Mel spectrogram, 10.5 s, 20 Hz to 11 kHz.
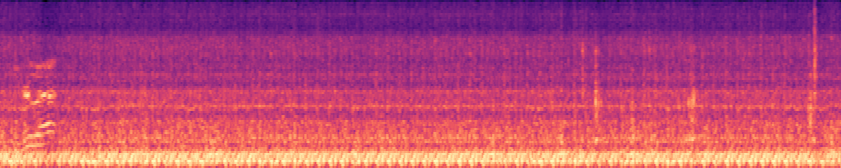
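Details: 1984 Dodge Ram D100 slant six with 4-speed, being revived; rough idle with a light quick tick on every firing pulse, first feared a rod, found to be an exhaust manifold leak at a broken stud.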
